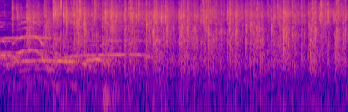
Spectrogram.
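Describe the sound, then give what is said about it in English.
An audience claps for a speaker's getting sober, a steady, dense burst of applause lasting several seconds, with a few cheering voices rising over it at the start before the clapping carries on alone. “Who knew that people would clap for you for getting sober?”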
